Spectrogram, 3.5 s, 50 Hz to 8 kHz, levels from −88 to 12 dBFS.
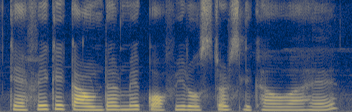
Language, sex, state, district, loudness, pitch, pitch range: Hindi, female, Assam, Kamrup Metropolitan, -18 LUFS, 245 Hz, 230-260 Hz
